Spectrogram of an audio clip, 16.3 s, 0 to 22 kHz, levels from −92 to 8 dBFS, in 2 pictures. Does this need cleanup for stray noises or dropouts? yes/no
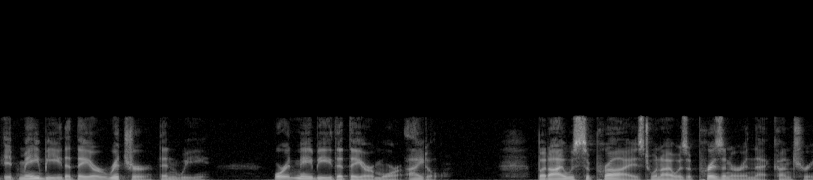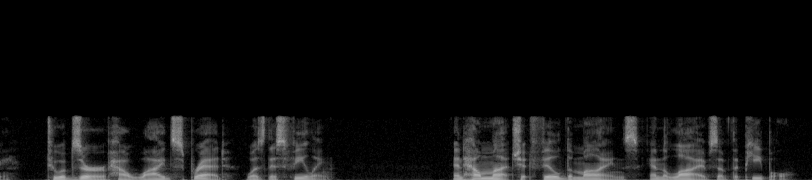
no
